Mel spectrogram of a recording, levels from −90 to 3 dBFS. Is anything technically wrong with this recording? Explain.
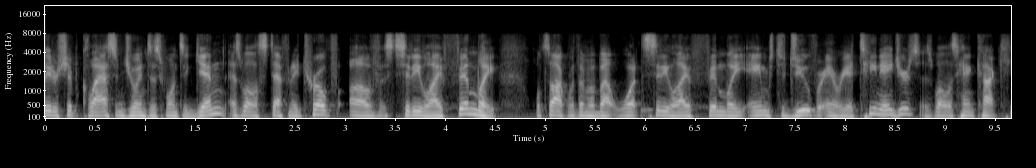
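Yes. There are two faults, both from the call's jitter buffer.

From 3.46 to 3.52 s there is a short stall from a late packet. A packet arrived late and the buffer ran dry. The receiver stretched the last sound by about 43 ms, then resumed where it stopped. Nothing is lost, but that sound lingers with a faint buzz or dip.

From 9.05 to 9.52 s there is a jitter buffer speed-up. The buffer was holding more audio than its target. The receiver trimmed tiny pitch-period slices in quick succession, roughly 50 ms in all. The speech runs about 8 percent fast at unchanged pitch and sounds hurried.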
